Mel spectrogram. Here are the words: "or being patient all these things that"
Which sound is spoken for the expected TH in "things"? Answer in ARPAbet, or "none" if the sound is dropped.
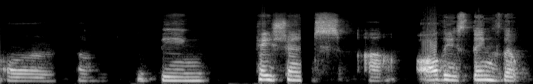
TH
